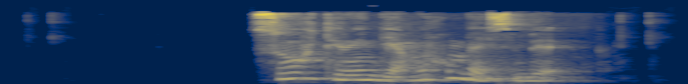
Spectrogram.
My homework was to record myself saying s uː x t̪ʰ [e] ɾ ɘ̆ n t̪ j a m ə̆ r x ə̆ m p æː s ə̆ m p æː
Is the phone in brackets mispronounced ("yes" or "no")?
no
